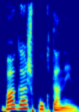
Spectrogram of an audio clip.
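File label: Komi, female; багаж пуктанін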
